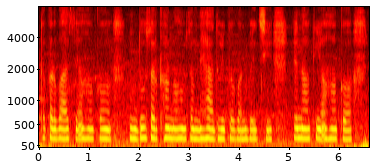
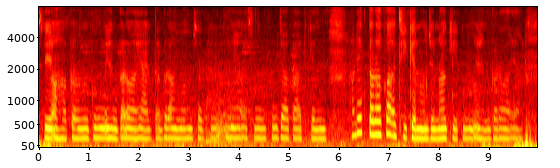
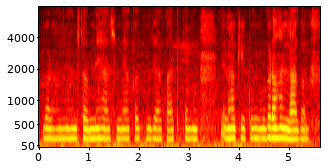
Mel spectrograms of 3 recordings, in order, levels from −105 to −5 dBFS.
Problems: low volume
